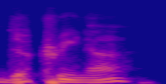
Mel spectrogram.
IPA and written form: dəˈkɻinə (Corinna)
